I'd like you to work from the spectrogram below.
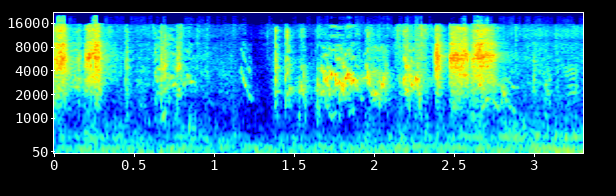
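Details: Pet budgerigars, a breeding pair, chirping: scattered bright high chirps and chatter in short bursts, loudest near the start and end, with quieter gaps between.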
